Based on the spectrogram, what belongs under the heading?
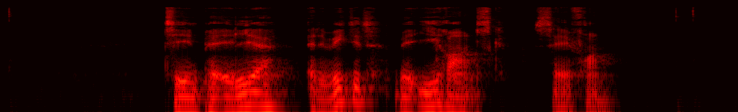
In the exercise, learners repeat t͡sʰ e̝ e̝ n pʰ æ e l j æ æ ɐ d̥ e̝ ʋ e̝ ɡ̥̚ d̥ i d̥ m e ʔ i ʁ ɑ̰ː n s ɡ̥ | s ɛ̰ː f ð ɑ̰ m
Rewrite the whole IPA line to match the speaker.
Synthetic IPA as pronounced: t͡sʰ e̝ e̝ n pʰ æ e l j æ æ ɐ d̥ e̝ ʋ e̝ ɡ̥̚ d̥ i d̥ m e ʔ i ʁ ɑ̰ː n s ɡ̥ | s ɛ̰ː f ʁ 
